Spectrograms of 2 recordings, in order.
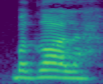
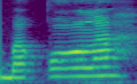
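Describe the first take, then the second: First: The middle consonant is a hard g sound. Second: The middle consonant is a k sound. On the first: "dalam aksen Jordan bagalah" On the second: "dibaca dalam M S A itu bakolah"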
